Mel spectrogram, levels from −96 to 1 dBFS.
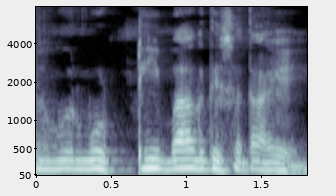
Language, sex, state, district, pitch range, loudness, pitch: Marathi, male, Maharashtra, Pune, 145-155 Hz, -16 LUFS, 150 Hz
